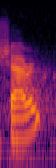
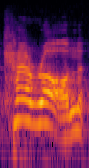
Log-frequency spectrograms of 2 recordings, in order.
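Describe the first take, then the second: First: The name begins with a soft SH sound. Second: The name begins with a hard K sound. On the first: The speaker calls it wrong. "most people pronounce it Sharon. Which really P I S S is me off" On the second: The speaker calls it right. "that's Caron, C H A R O N"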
